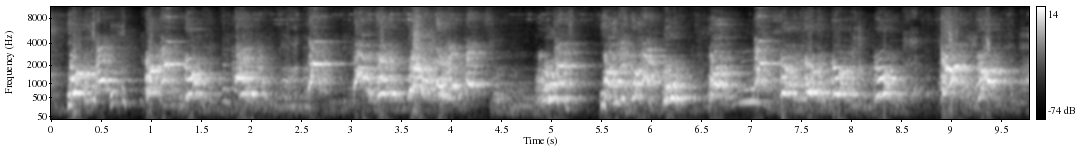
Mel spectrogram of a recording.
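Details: A female Dachshund barks in rapid, harsh bursts, several per second, angrily defending her nest from a neighbour's dog that wanted to play with her.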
